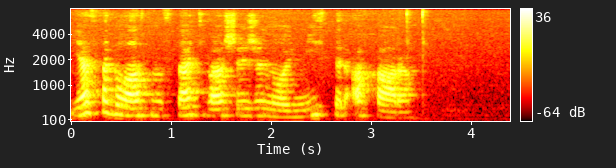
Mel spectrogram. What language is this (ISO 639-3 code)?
rus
